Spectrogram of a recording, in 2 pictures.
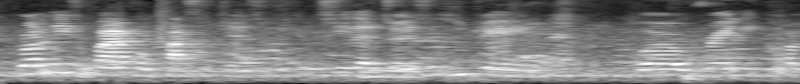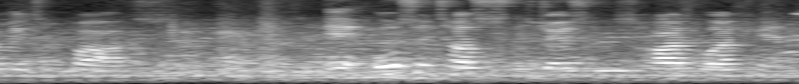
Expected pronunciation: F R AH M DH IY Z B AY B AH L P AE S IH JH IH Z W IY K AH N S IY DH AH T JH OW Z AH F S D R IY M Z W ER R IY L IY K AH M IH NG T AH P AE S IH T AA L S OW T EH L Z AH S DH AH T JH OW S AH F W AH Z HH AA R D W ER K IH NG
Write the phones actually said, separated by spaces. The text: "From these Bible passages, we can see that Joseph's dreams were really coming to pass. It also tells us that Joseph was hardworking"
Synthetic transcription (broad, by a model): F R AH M DH IY Z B AY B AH L P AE S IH JH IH Z W IY K AH N S IY DH AH T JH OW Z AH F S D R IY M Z W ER R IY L IY K AH M IH NG T AH P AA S IH T AA L S OW T EH L Z AH S DH AH T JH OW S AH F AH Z HH AA D W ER K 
